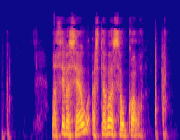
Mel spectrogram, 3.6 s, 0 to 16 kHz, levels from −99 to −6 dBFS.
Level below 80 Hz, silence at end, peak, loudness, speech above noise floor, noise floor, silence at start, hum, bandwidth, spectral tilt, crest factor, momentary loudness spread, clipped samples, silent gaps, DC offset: -58 dBFS; 0.3 s; -6 dBFS; -19 LUFS; 52 dB; -71 dBFS; 1.05 s; none; 10 kHz; -4.5 dB/octave; 16 dB; 20 LU; under 0.1%; none; under 0.1%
